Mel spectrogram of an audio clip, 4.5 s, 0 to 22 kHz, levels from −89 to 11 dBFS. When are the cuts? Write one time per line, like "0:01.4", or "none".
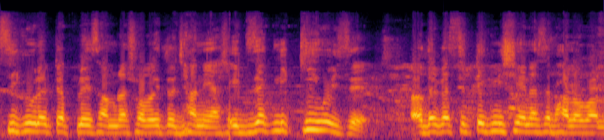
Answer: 0:01.7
